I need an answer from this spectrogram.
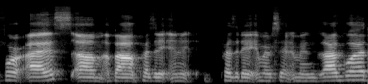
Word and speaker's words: Mnangagwa: You had an update for us about President Emerson Mnangagwa. Do I say his name right? Mnangagwa, you were close. Mnangagwa, I always say.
